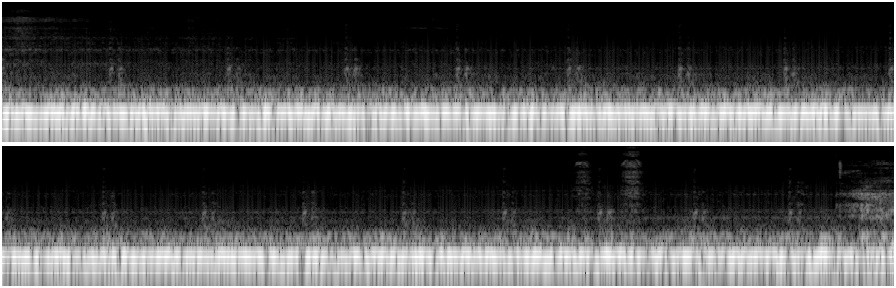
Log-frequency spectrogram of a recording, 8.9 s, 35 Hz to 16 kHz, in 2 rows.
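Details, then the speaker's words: 5 kW Chinese diesel heater in a 1995 Chevy Astro camper van, trying to light on first start: soft, even ticks about twice a second over a low fan hum. The dosing pump is pulsing normally, though the owner suspects the line wasn't fully primed. "okay i'll get back to you when that comes on okay the fuel pump just came on"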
